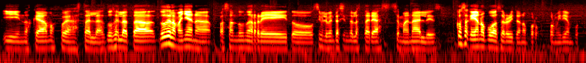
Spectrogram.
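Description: Fast-talking Peruvian man with a bright voice. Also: mid-range voice, clear, resonant tone, highs cut off. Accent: Peruvian Spanish. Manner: rambling, many restarts, relaxed slang. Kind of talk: casual chat, storytelling.

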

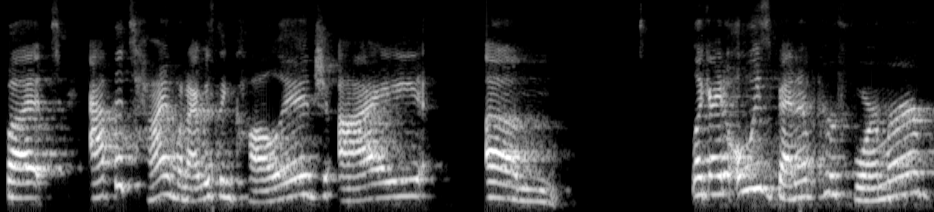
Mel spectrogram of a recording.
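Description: A woman from Las Vegas, a dancer, talks with many pauses and fillers in a casual interview. She calls in over video from home, and the room around her echoes. Her pitch sits in a middle range. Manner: hesitant, many ums and likes. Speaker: dancer guest. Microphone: video call from home.

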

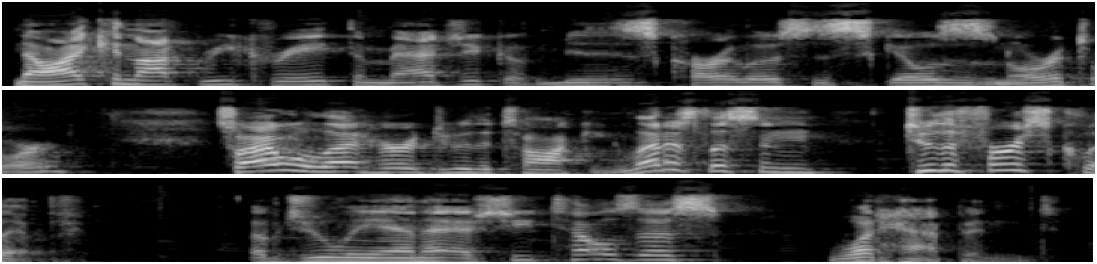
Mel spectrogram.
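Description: A man narrates a news story as a commentary host, wry and mocking. His voice sits a bit high and moves with lively swings of pitch. The audio is dull and lo-fi. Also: normal speed, faint music behind. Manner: dry, mocking asides. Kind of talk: sarcastic commentary.

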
